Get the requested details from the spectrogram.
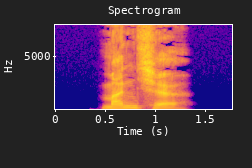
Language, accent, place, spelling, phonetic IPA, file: German, Germany, Berlin, manche, [ˈmançə], De-manche.ogg
- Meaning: inflection of manch: 1. nominative/accusative feminine singular 2. nominative/accusative plural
